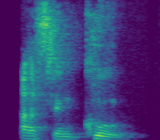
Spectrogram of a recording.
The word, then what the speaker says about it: Azincourt: era Azincourt, Manolo, que en francés, ¿cómo se pronunciaría? Escrito como. Pues con la boca, como todo. Azincourt.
